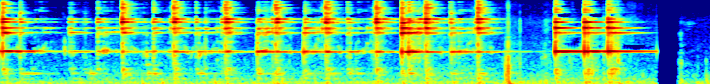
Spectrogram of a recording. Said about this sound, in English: now we can give that a stir with our tiny spoon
